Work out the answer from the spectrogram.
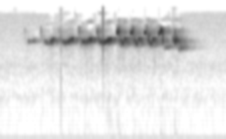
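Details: In Niterói, Rio de Janeiro, a double-collared seedeater sings a tirano-style phrase: quick, sharp, high chips accelerating into a buzzy twittering run, ending on a lower slurred note.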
